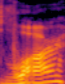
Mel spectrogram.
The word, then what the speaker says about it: Voir: would you pronounce that I think it's voir like Noir Noir it was video essays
